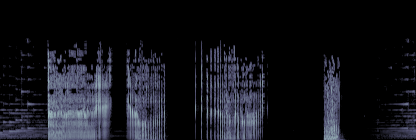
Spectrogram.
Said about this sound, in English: could bring both farts back just right now, just so we could hear him again.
